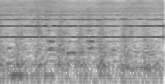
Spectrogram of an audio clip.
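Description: Soundtrack of an animated railway scene: a single high note held steadily over a low, uneven rumble.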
